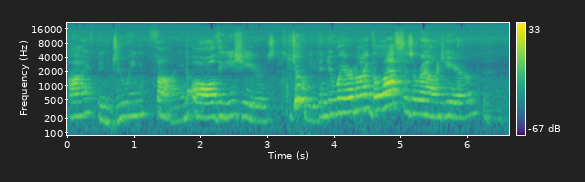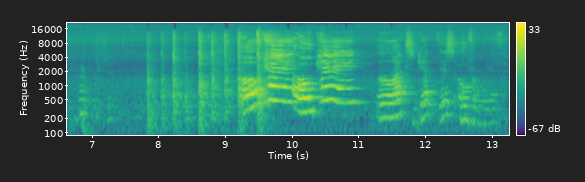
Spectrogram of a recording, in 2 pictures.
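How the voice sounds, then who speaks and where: A woman's voice: fairly high pitch, sing-song, takes it slowly, few pauses. A woman playing a stubborn, sarcastic retired woman in a live readers theater piece, in an echoey room. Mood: grumbling. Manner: sarcastic, grumbling. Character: feisty, stubborn, grumbling retired independent woman. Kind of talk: readers theater dramatic reading. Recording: echoey room, distant mic, faint noise.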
